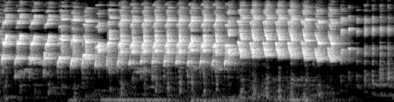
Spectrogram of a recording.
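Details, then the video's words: Lovebird in long ngekek trill, a sound for provoking rival lovebirds to sing: quick repeated harsh chirps, about four per second, sliding slightly lower in pitch midway and fading near the end. "Suara Burung Lovebird Ngekek Panjang, TOP Buat Pancingan Lovebird Agar Cepat NGEKEK"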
